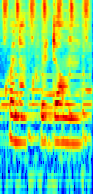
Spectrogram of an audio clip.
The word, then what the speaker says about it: quinacridone: To cover the spots on the first fish, I'm using quinacridone red.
